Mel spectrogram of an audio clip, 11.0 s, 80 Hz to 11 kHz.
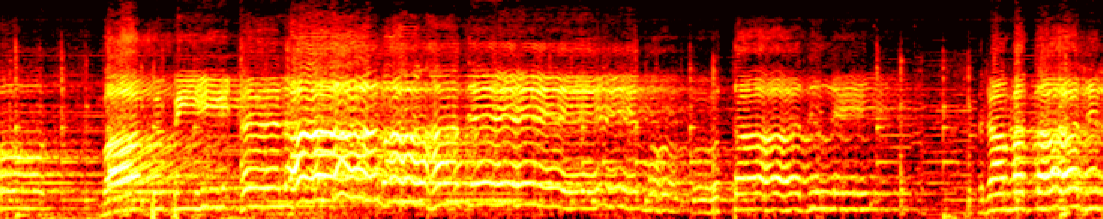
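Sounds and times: harmonium: 0.0s - 11.0s
person singing devotional hymn: 0.0s - 11.0s.

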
